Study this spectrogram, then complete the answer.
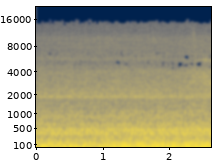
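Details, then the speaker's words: Mercedes idling with the battery disconnected as an alternator test: low, steady rumble with no stumble. The engine keeps running, so the alternator is good; the owner suspects the main battery. "Okay, she's still running, so that lets us know the alternator is good."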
